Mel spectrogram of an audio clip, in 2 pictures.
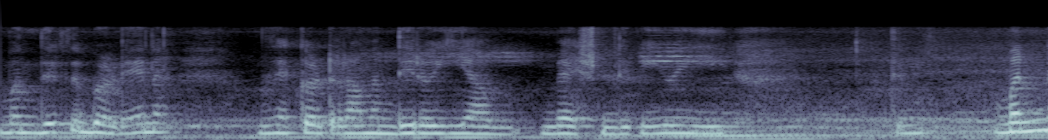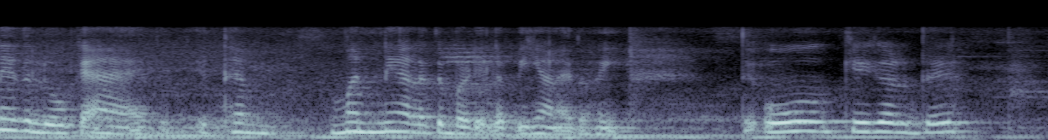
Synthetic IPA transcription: mənd̪əɾt̪eːbəɽeːneː | ẽːkəʈɾãːmənd̪əɾɦoːiːjaːbɛːʃənd̪ɪtiːɦoːiːɡiː | t̪eː | mənːeːt̪eːloːkɛ̃ːɪt̪ʰːeː | mənːeːaːleːt̪eːbəɽḛːləbiːãːnḛːt̪oɦõiːt̪ḛːʔoːkekəɾd̪eː

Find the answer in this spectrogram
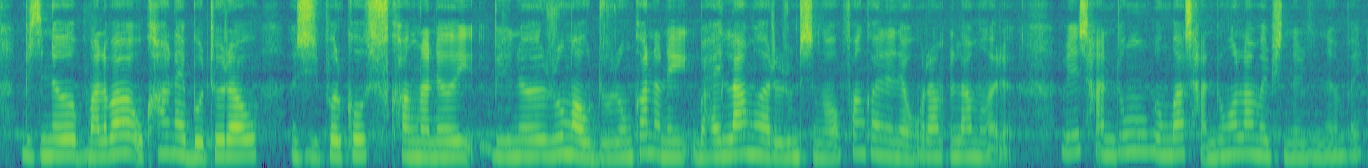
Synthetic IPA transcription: bizinɯmalabaukʰanajbɯtʰɯɾaw | zipʰɯɾkʰɯwskʰaŋnanɯjbizinɯɾumawduɾuŋkʰananɯjbaɦajlamɯaɾɯɾumsiŋawpʰaŋkʰanaawɾamlamɯa̰ɾɯ̰ | bizsanduŋbuŋbasanduŋawlamɯjbizinɯbizinɯbaj

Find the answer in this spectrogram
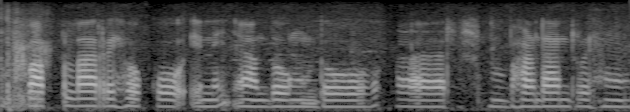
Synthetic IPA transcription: paplaɾɛɦɔ̃kɔʔɛ̰nɛc̚ad̪ɔŋd̪ɔaɾbʱaɳɖanɾɛɦɔ̃

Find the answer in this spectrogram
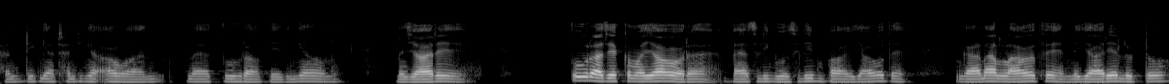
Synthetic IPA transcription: ʈʰəɳɖijãːʈʰəɳɖɪjã̰ːʔaːwaːnpnaːt̪uːɾãːpeːd̪ɪjãːoːn | nəd͡ʒaːɾeː | t̪uːɾãːt͡ʃekːəmaːjaːoːɾɛbɛ̃ːsliːbuːsliːbajaːoːt̪eː | ɡaːnãːlaːoːt̪enəd͡ʒaːɾeːlʊʈːoː

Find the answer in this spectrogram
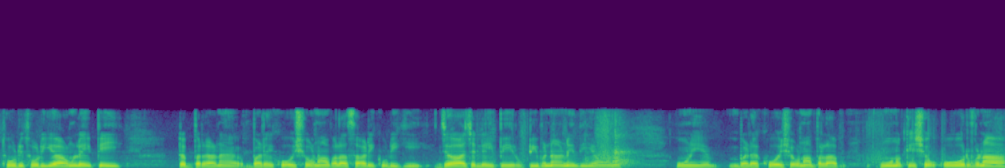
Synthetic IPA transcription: t̪ʰoːɽiːt̪ʰoːɽiːaːʊnleːiːpeːiː | ʈəbɾãːnẽːbəɽeːkʰoːʃoːnãːpəlaːsa̰ːɽiːkʊɽiːkḭːd͡ʒaːt͡ʃleːiːpeːiːɾuːʈiːbənaːneːd̪iːaːʊneː | ʊnẽːbəɽeːkʰoːʃoːnãːpəlaː | ʊnkɪʃoːoːɾbənaː

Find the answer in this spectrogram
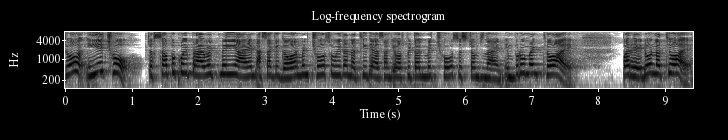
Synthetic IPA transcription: t͡ɕʰoːiːẽt͡ɕʰoː | t͡ɕʰoːsɐbʱʊ̆koːipɾaːɪʋeːʈmẽiẽaːɦɪnɪ̆ɐ̰sãkʰeɡɐʋəɾnmẽɳʈ̚t͡ɕʰoːsuʋid̪ʱanɐt̪ʰid̪ijaɐsãɲd͡ʑeɦɔːspɪʈəlmẽt͡ɕʰoːsɪsʈəmz̬naːɦɪnɪ̆ɪ̃mpɾuːʋmẽɳʈ̚t̪ʰijoaːɦḛ | pɐɾɦeːɗonɐt̪ʰijoaːɦḛː

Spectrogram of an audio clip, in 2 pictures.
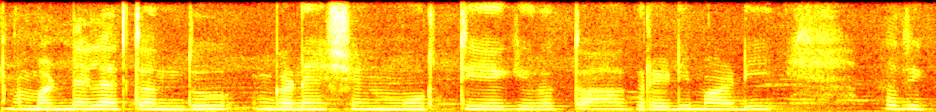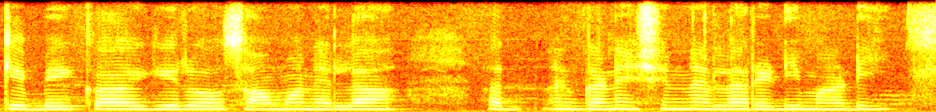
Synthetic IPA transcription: mɐɳɖɛlɐt̪ɐnd̪uɡɐɳeːʃɐnmuːɾt̪ijaːɡiɾoːt̪ɐɡɐɾeɽimaːɽi | ɐd̪ɐkːe̞beːkaːɡiɾosaːmaːnɐɛlːɐ | ɡɐneːʃɐnɛlːɐɾeɽimaːɽi

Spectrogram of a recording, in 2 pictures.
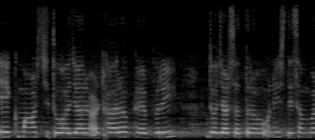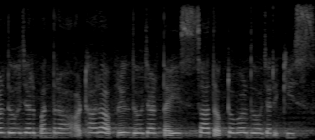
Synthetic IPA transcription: eːkmaːɾt͡ʃd̪oːɦəd͡ʒaːɾə̰ʈʰaːɾəpʰeːbɾi | d̪oːɦəd͡ʒaːɾsət̪ɾəʊ̰niːsdɪsə̃mbəɾd̪oɦəd͡ʒaːɾpə̃nd̪ɾəə̰ʈʰaːɾəəpɾiːld̪oːɦəd͡ʒaːɾt̪ɛiːsːaːt̪ɔ̰ːk̚ʈobəɾd̪oɦəd͡ʒaːɾɪkːiːs

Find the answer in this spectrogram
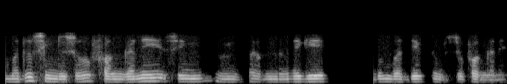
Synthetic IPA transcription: mɐd̪usiŋdusupʰɐŋɡɐnisiŋ | nɐŋɐjɡi | mɐdumbɐd̪ek̚suŋdusupʰɐŋɡɐni

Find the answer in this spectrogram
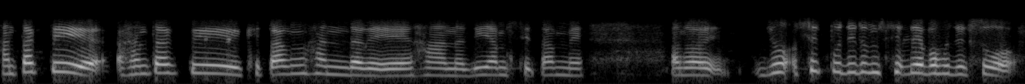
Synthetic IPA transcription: hantak̚tiɦantak̚tikʰitaŋɦandaɾeɦanadijamsit̚amːe | adɔ | zɔsit̚pudidumsit̚lebaɦuzik̚su

